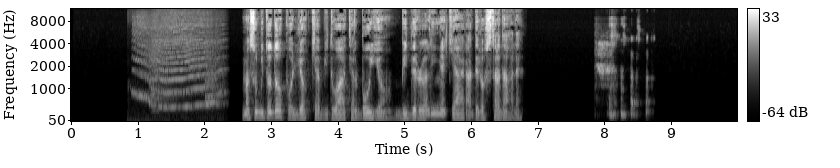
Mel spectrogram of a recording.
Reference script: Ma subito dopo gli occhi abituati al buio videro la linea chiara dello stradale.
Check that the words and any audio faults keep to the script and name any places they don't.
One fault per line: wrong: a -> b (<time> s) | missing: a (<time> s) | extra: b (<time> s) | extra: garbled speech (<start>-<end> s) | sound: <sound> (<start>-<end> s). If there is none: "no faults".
sound: squeak (0.8-2.4 s)
sound: laugh (7.8-8.8 s)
